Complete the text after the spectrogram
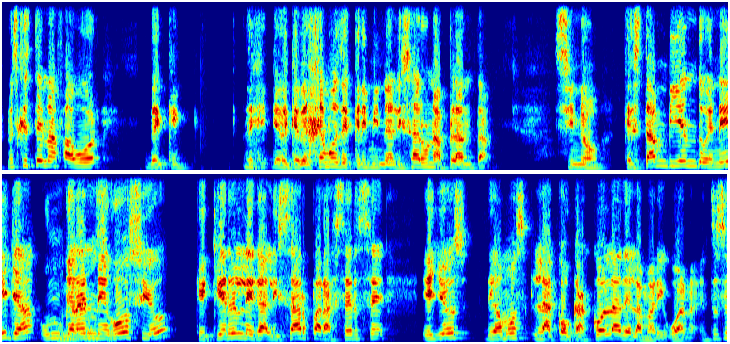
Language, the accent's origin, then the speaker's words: Spanish; Mexico; que creo que nos toca mucho a nosotros como mexicanos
